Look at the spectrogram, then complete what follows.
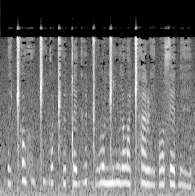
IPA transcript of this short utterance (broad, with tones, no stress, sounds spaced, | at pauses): ɛ̤˩˧ ǁʰ ɒ˥˩ xʷ i̤˥˩ ǁ i̤˥˩ ɡ ɔ˧˩ ǁʰ ø˩˧ ǃ ɛ˩˧ ɡʱ ø˥˩ ɡ͡ǁ ṳ˧˩ lˠ u˧˩ ŋ͡ǁ i˩˧ w i˩˧ lˠ ɛ˩˧ ǁʰ a˧˩ ɭ ɛ̤˧˩ ʔ ɔ˩˧ s ɛ˧˩ ɓ ɛ̤˧˩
